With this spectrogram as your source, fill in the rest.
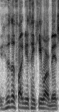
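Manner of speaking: furious, angry outburst, going off. Retelling how the wife went off on a man in a parking lot: imitating someone going off angrily. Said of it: "went off on him".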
